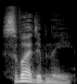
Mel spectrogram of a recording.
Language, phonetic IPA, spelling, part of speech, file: Russian, [ˈsvadʲɪbnɨj], свадебный, adjective, Ru-свадебный.ogg
- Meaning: wedding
